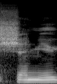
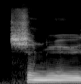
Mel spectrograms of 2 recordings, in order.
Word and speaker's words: Shenmue: The Shenmue games say Mu, but it's probably Mu. Shenmu. We got options. The game are you talking about? Yeah. Yeah. Yeah. Shinmu. And that's probably the right way to say it cuz I don't think MeW is mu.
